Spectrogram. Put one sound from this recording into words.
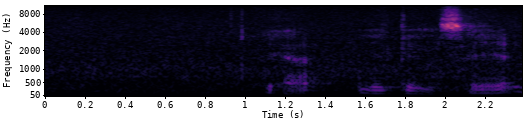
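A screwdriver scrapes and clicks against a small metal part.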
